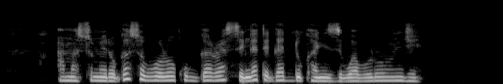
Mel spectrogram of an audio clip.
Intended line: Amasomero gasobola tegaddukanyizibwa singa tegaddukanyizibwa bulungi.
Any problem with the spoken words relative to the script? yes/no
yes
